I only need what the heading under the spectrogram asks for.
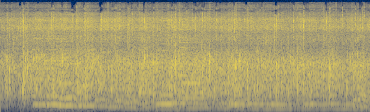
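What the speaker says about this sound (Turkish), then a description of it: "Alkışlarla federasyon başkanımızı buraya alalım." Loud continuous crowd applause welcoming a federation president at a Ramadan entertainment gathering, a dense roar of clapping throughout with voices and cheering mixed in.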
